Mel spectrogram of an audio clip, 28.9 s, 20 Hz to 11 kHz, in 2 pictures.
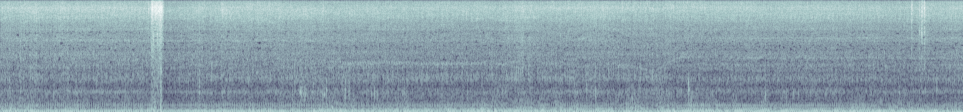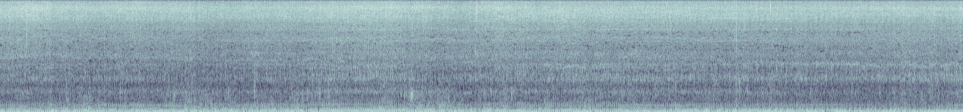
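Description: Motorcycle engine running at low, steady revs on a dirt trail, heard from a camera on the bike along with a constant rumble. Two sharp knocks come about 2 and 14 seconds in.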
